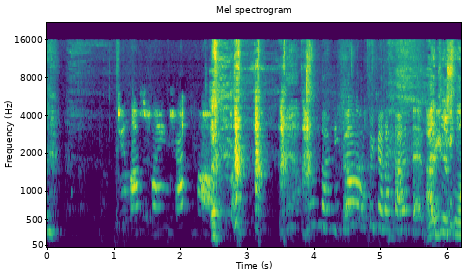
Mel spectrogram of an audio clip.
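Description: A young woman talks cheerfully over a phone call.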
